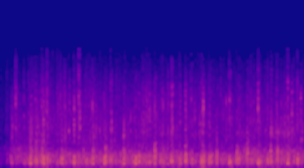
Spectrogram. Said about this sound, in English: So, uh, welcome to our panel. Uh, welcome, guys. Big round of applause.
